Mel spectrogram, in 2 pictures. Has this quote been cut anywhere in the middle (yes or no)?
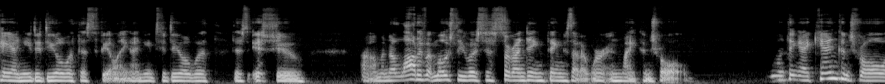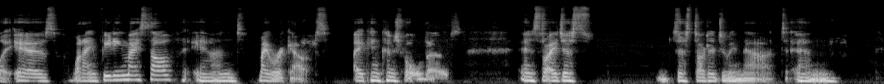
no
